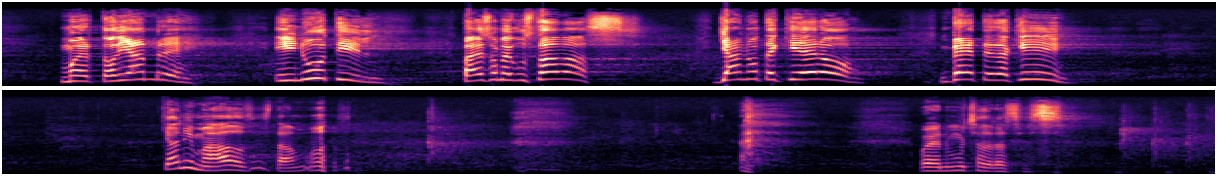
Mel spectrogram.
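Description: A man speaks loudly and with animation through a microphone in a large echoing hall.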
